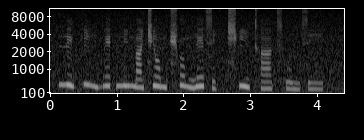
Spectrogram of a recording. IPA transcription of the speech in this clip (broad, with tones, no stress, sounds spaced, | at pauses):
n̪ ẽ˥˧ k ĩ˥˧ m b e˦ ʔ n̪ i˦ m ã˧ t͡ɕ ɔ̃˥˧ m t͡ɕʰ o˥˧ m n̪ ẽ˦ s i˨ k̚ t͡ɕʰ ĩ˥˧ kʰ ã˧ t͡sʰ u˨˩ m s i˨ t̚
